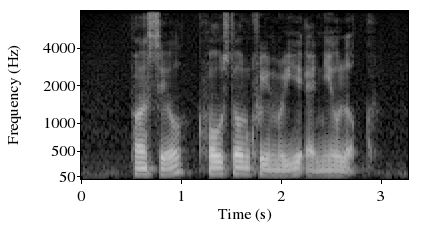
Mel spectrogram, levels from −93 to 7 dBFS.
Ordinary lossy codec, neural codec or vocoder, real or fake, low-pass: none; codec, 16 kHz, 4 kbps, FunCodec, trained on Chinese and English, 50 frames a second; fake; none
